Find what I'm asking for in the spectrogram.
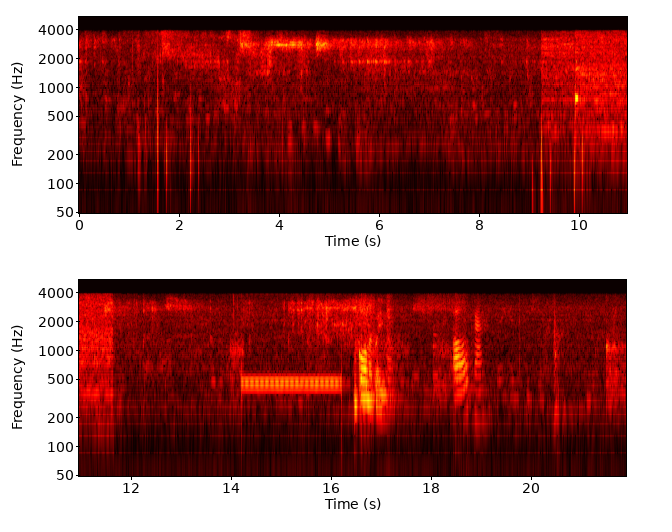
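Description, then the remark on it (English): A steady, low telephone dial tone hums for about two seconds, then gives way to quick bursts of keypad dialing beeps as someone places a phone call while recording, with muffled voices and handling noise around it. “Honey, let me make my phone call too, honey.”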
